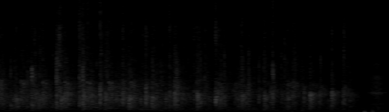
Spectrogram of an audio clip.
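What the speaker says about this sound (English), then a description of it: "give them a round of applause" A summit audience applauds a panel introduction, steady dense clapping at moderate distance that thins out toward the end, with no speech on top.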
